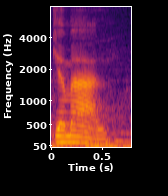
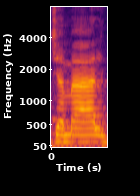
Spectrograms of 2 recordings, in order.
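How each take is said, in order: First: It begins with an Egyptian hard 'g' sound. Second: It begins with a standard Arabic 'j' sound.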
